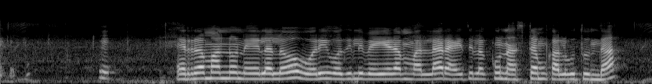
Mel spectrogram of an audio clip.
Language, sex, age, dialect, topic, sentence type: Telugu, female, 31-35, Telangana, agriculture, question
